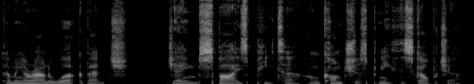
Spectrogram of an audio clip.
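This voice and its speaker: A man's voice: sits low, flat delivery, moderate pace, a bit bright, no room sound, studio quality. A man reading a scripted story aloud as a dramatic narrator. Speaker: story reader.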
